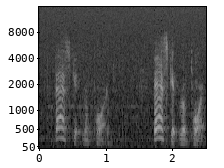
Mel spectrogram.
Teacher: The plus juncture comes between the T and the R.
